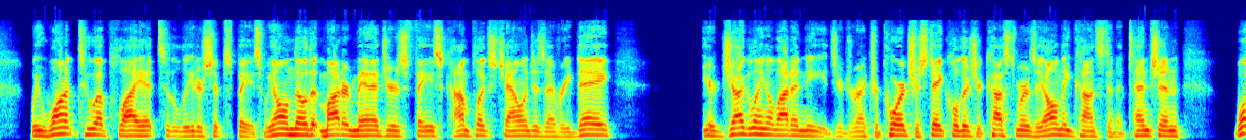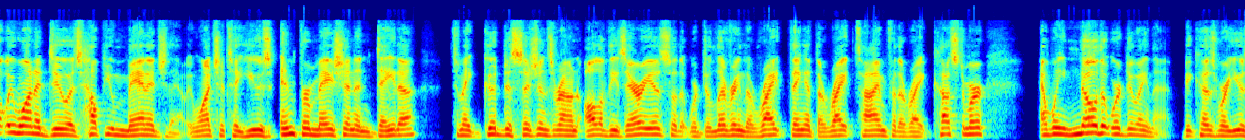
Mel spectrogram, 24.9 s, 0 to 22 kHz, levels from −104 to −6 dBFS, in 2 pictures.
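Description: A speech recording with a resampler restarted on every block: converting 44.1 kHz to 48 kHz in isolated 50 ms chunks leaves an error at each seam, heard as a steady 20 Hz tick-buzz throughout. Unlike mains hum, it disappears in pauses because it only rides on signal.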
